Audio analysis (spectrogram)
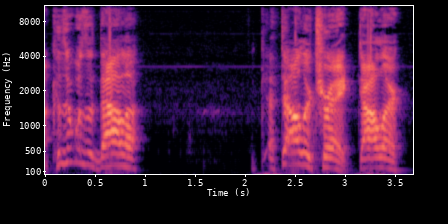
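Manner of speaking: "dollar" loud and leaning; emphatic. Real, not acted. Host marveling at the one-dollar price, emphatic. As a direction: punch "Dollar" hard.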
